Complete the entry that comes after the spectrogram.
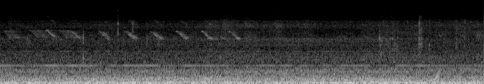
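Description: A bird calling a quick run of about ten short, falling chirps, some four a second, over the first two seconds or so, above a steady low rumble.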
